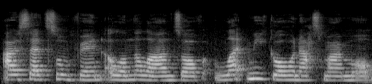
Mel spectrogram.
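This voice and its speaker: In a bright, sharp tone, a woman speaks at a moderate pace with a fairly high pitch and monotone, flat intonation. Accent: north-west English. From Greater Manchester, England. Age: 20s. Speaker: YouTube storyteller. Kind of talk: scary story narration.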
